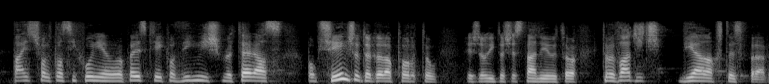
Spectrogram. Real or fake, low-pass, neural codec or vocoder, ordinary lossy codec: fake; none; codec, 16 kHz, 0.5 kbps, X-Codec, HuBERT features, trained on general audio; none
